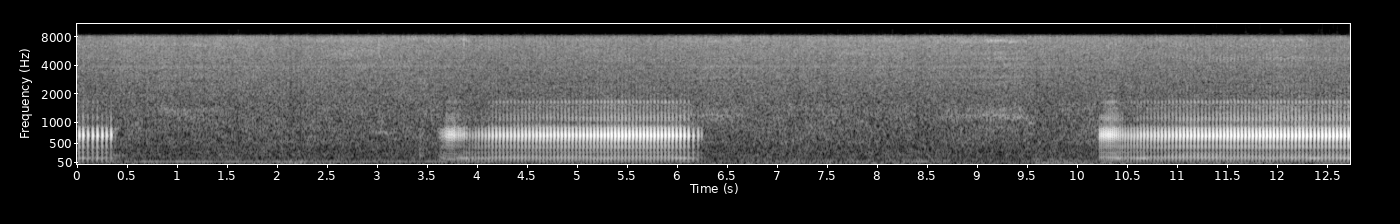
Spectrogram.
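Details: Deeply sleeping pet dog gives loud rasping snores, three drawn-out vibrating breaths each lasting a few seconds, recurring roughly every six seconds with hushed pauses between.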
